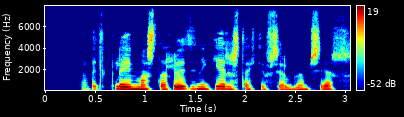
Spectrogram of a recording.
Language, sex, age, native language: Icelandic, female, 18-19, Icelandic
